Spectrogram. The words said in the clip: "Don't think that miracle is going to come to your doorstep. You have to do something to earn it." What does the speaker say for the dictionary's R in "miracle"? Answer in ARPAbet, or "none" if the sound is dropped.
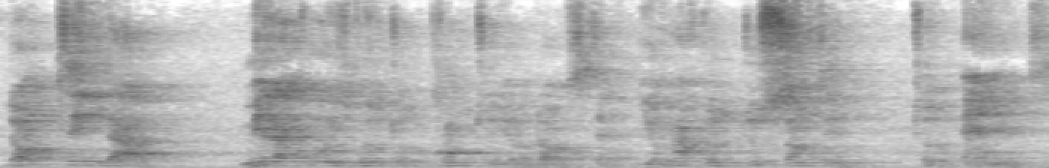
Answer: L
